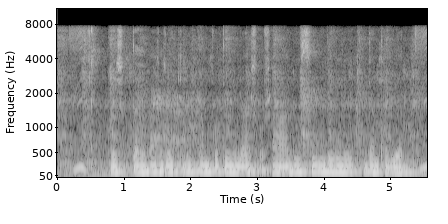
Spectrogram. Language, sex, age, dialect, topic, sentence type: Bengali, male, 18-24, Rajbangshi, agriculture, question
